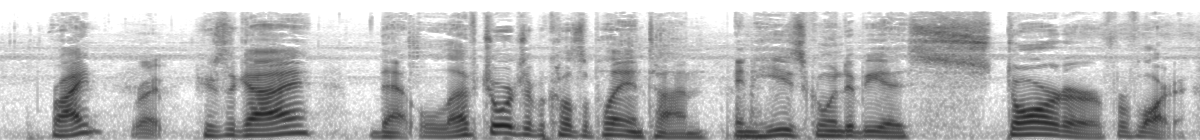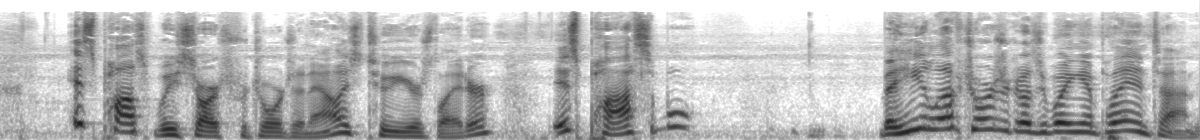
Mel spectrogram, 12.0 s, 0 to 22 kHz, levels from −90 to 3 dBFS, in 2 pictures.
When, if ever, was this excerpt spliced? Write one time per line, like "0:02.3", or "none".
0:03.5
